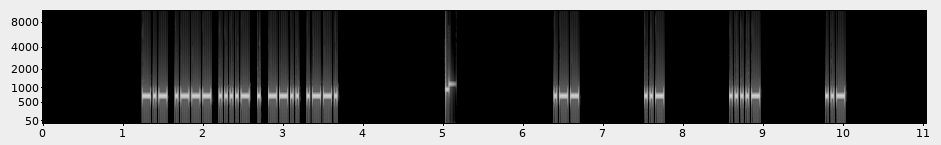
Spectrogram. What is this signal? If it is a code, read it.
Morse code, heard as a keyed tone, about 34 wpm, spaced as for 17 wpm, 700 Hz. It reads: KJ4EZP WU4U
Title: USA Call Signs - 8x Character Spacing - 35wpm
